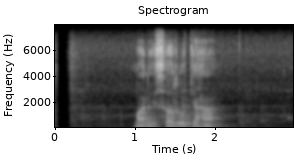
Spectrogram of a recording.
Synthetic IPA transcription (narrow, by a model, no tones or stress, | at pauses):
manisɦʌɾut̪jʌɦã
